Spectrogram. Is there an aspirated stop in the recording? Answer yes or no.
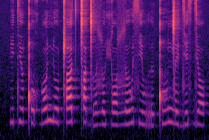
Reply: no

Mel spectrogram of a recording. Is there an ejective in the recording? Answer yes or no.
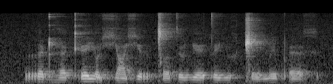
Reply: yes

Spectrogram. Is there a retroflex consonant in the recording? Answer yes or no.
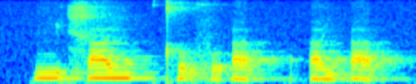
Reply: no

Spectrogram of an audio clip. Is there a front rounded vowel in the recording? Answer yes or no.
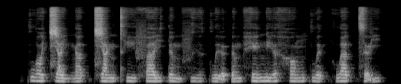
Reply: no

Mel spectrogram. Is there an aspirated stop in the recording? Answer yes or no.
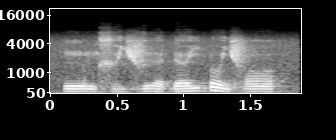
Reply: no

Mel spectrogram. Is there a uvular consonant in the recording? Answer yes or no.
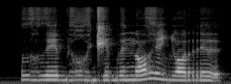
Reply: yes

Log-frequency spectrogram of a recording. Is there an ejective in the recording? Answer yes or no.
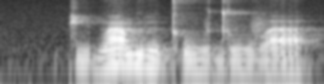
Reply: yes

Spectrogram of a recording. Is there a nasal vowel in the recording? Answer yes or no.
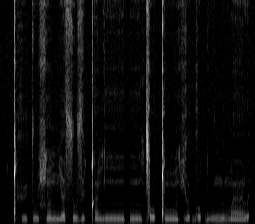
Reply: yes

